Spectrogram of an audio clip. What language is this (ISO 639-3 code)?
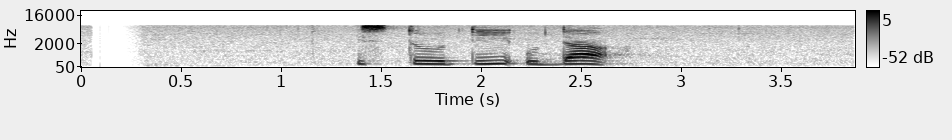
sin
